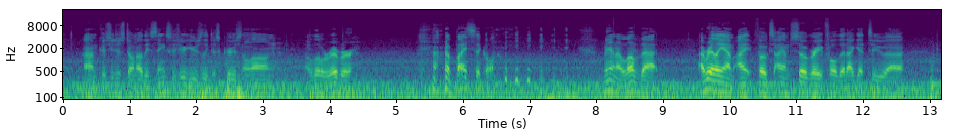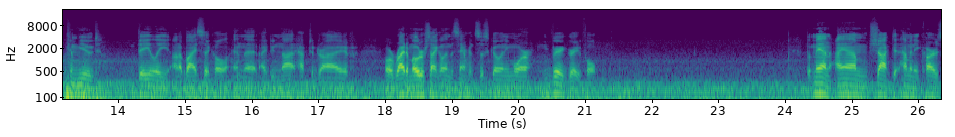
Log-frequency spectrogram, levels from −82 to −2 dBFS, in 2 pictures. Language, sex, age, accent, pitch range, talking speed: English, male, 30-49, American, 85-115 Hz, 160 wpm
